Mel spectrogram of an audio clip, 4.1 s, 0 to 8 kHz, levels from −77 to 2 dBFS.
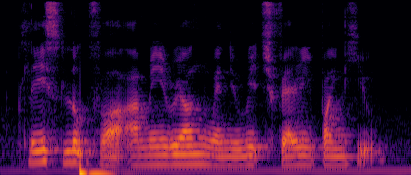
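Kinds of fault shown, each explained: Phantom power thump: a supply switched on or off on a live input sends a step through coupling capacitors, heard as a deep thump at 0.80 s, about -16 dBFS, decaying over roughly 100 ms.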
